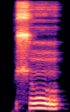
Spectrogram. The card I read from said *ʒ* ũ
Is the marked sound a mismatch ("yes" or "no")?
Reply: yes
